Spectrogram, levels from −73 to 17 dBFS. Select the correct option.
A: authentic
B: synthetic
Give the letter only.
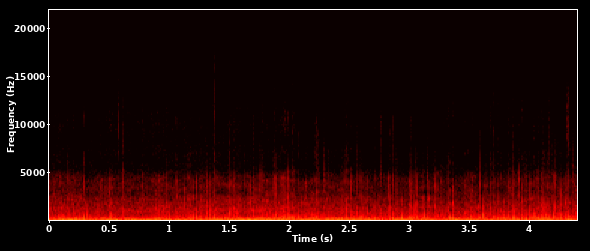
B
